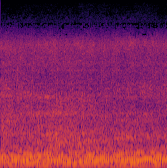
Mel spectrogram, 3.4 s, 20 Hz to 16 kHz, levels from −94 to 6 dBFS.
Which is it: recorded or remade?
remade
